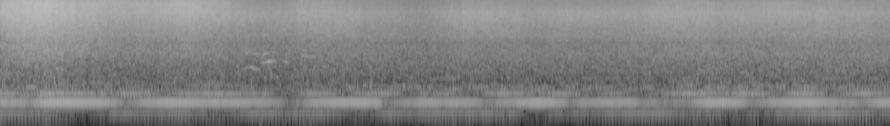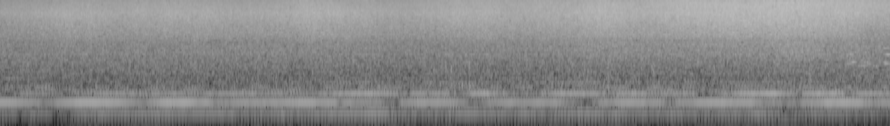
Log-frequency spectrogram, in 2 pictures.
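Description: Motorboat engine running at speed with a steady low hum, over the rush and splash of the churning wake water.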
